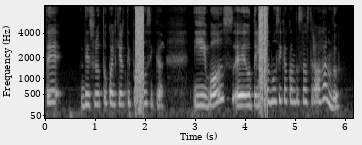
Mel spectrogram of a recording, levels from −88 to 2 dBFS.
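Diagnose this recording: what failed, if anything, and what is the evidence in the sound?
Two faint, delayed copies of the speech appear, at 1.58 to 1.63 s and 2.30 to 2.39 s. Both trail the original by 392 ms. The first is very weak, around 35 dB down. The second is louder, roughly 20 dB below the speech. The likely cause is echo leak in call processing. A far-end loudspeaker fed a microphone, and the echo canceller let some residue through. It came back to us delayed.

A different fault hits at 1.79 to 1.96 s and again at 4.27 to 4.44 s. Each is a sudden, loud burst of digital noise lasting about 171 ms. That fixed length fits an 8192-sample block. This is an uninitialised buffer at the driver or buffer stage. A block was played out before audio was written into it. The stale memory left in it became harsh noise. The bandwidth stops at 8 kHz, as the call microphone processing would leave it.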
